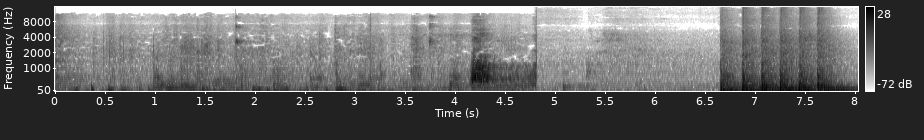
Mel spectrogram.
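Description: Heavy, rapid pounding on a door, several blows a second, starting sharply near the end after a short silence: police demanding entry in a raid. Before it come lighter knocks and scuffling, with one loud sharp sound about four seconds in.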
